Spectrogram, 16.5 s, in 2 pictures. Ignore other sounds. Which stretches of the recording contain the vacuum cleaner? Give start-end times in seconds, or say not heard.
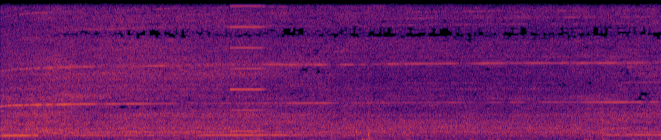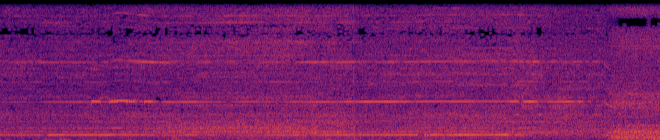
0.0-16.4.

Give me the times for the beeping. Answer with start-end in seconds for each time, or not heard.
2.5-3.4, 8.8-10.3.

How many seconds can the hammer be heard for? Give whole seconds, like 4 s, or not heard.
not heard.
